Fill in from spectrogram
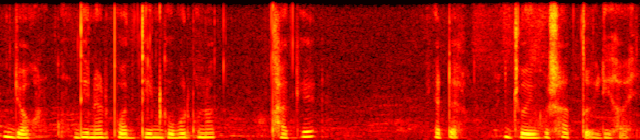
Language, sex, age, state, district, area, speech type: Bengali, female, 30-45, West Bengal, Uttar Dinajpur, urban, spontaneous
